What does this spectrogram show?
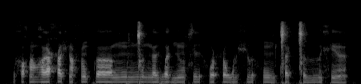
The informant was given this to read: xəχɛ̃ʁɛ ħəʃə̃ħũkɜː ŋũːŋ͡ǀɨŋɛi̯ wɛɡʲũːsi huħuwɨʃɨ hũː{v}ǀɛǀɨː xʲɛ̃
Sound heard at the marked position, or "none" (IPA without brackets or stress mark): b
